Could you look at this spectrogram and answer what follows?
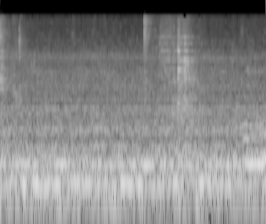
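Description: A spoon stirs hilsa fish and papaya in a cooking pot, soft clinks and scrapes of metal against the pot repeating over a low simmering hiss, close and fairly quiet.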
